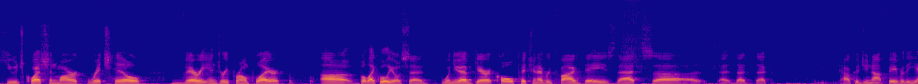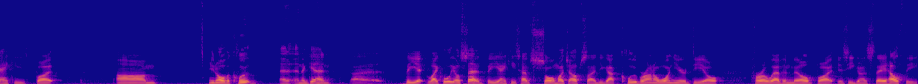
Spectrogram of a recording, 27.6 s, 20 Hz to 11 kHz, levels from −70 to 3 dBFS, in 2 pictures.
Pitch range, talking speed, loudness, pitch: 115-150 Hz, 155 wpm, -29 LUFS, 130 Hz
